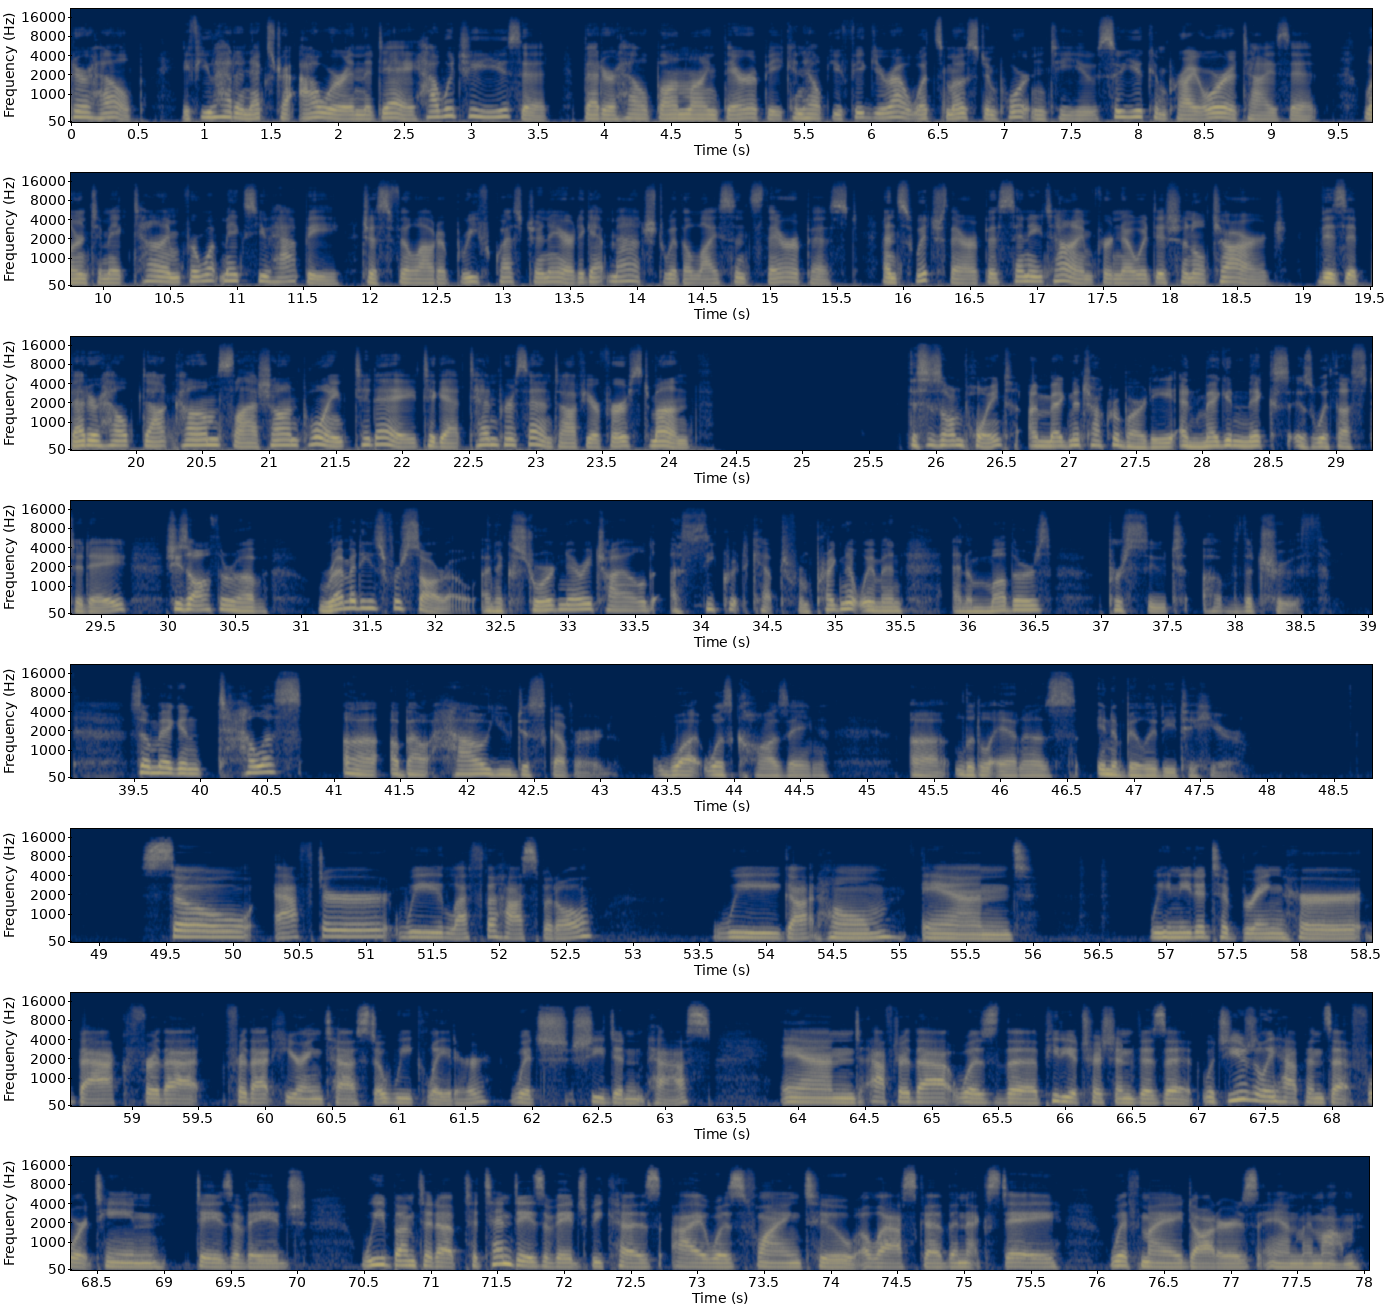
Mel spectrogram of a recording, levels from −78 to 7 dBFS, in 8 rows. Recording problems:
abrupt cut into speech; at the start

